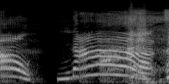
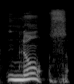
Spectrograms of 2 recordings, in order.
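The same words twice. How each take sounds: First: "nuts" said as "nats", high; drawn-out realisation, NUTS rhyming with "hats"; NUTS with an A sound. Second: Said in the usual way. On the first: Retold or imitated. Shop worker finally understanding, saying NUTS as "nats". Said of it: "But then he was like". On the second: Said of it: "I was looking for nuts".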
